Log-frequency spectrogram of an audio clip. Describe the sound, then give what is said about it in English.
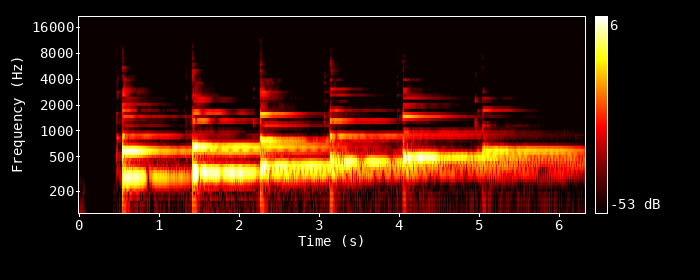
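A jung zither plucked through a pentatonic D, E, G, A, B scale: six evenly spaced, clear string notes played alone, each sharply struck and ringing out with a bright, slowly decaying tone. “These produce the following scales: D, E, G, A, B, which sounds like this.”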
